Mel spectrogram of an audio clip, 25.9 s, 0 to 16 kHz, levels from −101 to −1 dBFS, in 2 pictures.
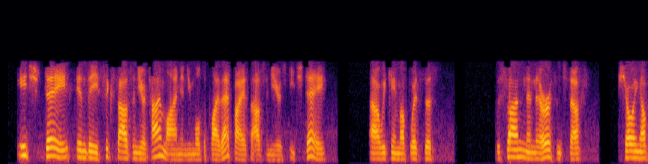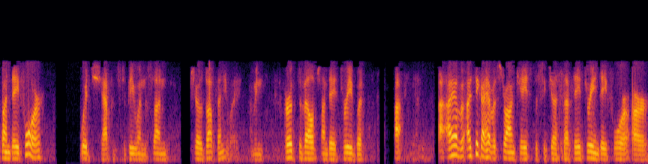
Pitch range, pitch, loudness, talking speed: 115-145 Hz, 125 Hz, -18 LUFS, 165 wpm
